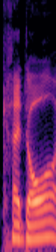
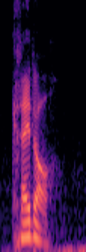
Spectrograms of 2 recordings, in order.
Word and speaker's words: Credor: og der med jeg igen svar skyld med udtalen nemlig credor Eller credor ja c r e d o r Ja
